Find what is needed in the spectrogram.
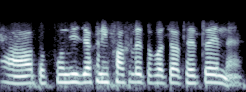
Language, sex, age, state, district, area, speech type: Maithili, female, 45-60, Bihar, Madhepura, rural, conversation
